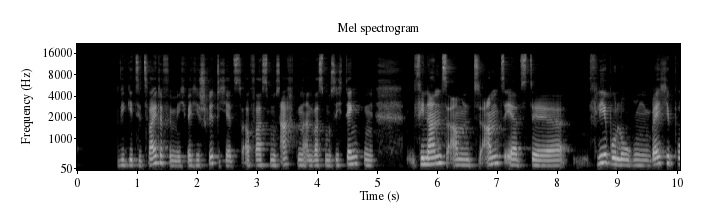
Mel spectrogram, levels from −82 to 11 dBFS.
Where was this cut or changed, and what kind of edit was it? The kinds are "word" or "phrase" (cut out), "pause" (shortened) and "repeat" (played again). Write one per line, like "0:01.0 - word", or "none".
0:02.4 - word
0:03.4 - word
0:05.5 - pause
